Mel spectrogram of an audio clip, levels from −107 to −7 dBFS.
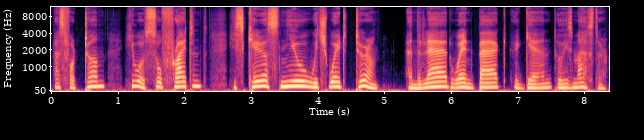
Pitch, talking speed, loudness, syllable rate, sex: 170 Hz, 165 wpm, -17 LUFS, 4.0 syllables/s, male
